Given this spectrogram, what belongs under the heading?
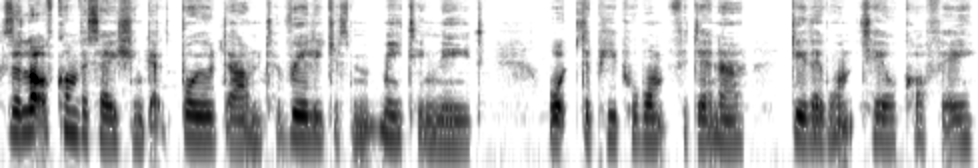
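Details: Adult woman speaking; no disorder.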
